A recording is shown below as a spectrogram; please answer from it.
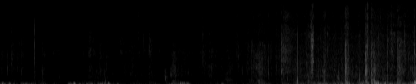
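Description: Faint hoof steps and scuffing of a young water buffalo walking on dry, crusted ground, growing quicker and louder in the last second.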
